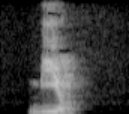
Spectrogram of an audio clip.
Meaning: 1. A log or hunk of wood 2. billon 3. ridge (in a ploughed field)
- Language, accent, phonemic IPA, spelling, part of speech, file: French, France, /bi.jɔ̃/, billon, noun, LL-Q150 (fra)-billon.wav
